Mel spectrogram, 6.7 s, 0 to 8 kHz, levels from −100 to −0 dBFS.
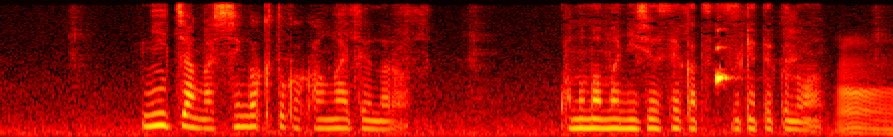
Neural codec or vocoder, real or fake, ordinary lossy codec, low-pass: none; real; none; 7.2 kHz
